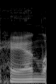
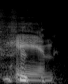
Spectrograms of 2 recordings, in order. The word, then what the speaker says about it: Han: I love that you pronounce it Han like Lando. – Yeah, Han.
